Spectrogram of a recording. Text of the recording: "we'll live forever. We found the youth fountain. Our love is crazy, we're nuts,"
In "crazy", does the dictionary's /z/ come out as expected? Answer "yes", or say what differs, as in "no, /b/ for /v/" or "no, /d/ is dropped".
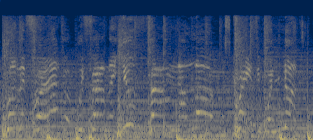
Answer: yes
